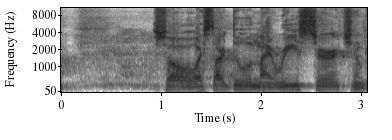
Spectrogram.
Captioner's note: laughter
